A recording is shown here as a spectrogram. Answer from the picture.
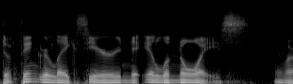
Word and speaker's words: Illinois: Don't by the way never pronounce the S at the end it's Illinois that's one of my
